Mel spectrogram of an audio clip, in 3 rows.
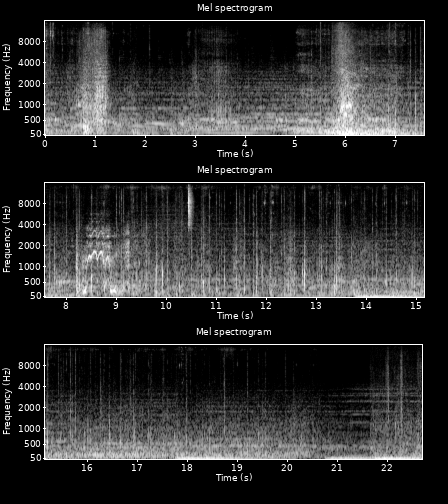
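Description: Horse hooves clip-clop steadily in The Witcher 3, a continuous rhythmic trot mixed with the horse's whinnies and game ambience, close and fairly loud throughout.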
